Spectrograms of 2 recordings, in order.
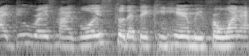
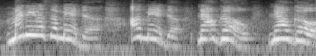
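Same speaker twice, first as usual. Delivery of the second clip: higher, curt voice for Amanda; imitating Amanda snapping her name and telling her to go; mimicking Amanda; 7 semitones higher than usual. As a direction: dismiss her, snippy and short. Receptionist voiced naming herself.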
